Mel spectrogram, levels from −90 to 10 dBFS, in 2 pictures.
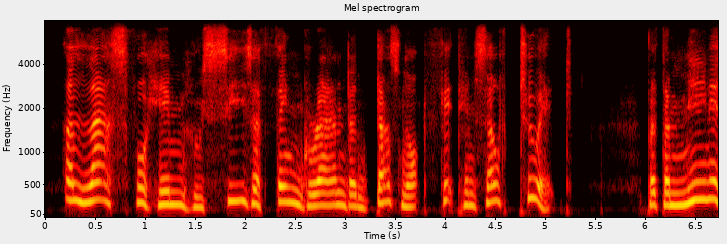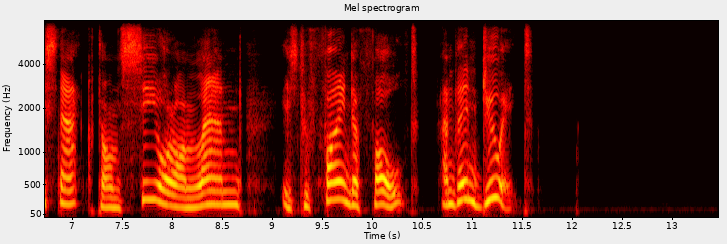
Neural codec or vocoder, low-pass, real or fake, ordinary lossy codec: codec, 44.1 kHz, 7.8 kbps, Pupu-Codec; 7.2 kHz; fake; Opus, 24 kbps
